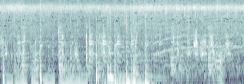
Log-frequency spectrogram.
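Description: Shallots, garlic and chili sizzling in hot oil in a wok, stirred with a wooden spatula that scrapes and knocks against the pan several times in the first two and a half seconds. Background music plays underneath.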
